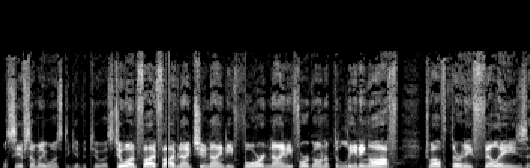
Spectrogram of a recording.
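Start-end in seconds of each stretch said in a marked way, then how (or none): 1.5-7.0 loud announcer read of the number; radio promo read. Real, not acted. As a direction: boom it out like a station promo. Radio host reading phone number.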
